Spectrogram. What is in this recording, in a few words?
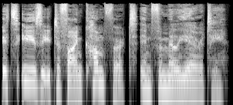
Female Human MIRROR GREETINGS; en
